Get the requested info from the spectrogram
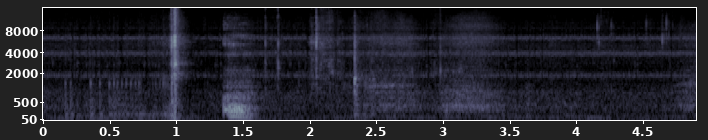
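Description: Small metal parts of a 0–1 inch micrometer being handled and fitted together: one sharp click about a second in, a dull thump just after it, then two lighter clicks, as the thimble-and-spindle assembly goes back into the frame.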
